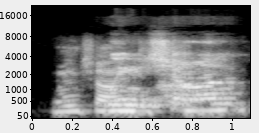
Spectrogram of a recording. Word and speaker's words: Wing Chun: I studied Wing Chun. How do you say that? Wing Chun.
